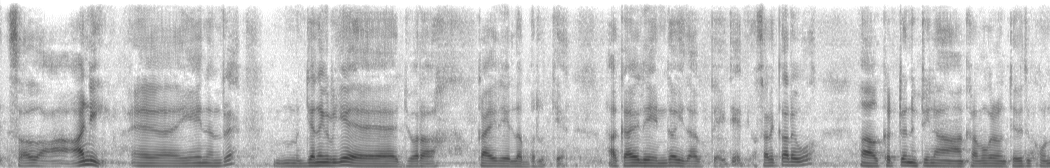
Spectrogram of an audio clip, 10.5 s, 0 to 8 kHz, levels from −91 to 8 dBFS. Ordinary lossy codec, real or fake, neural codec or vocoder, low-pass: none; fake; codec, 16 kHz, 4 kbps, X-Codec, HuBERT features, trained on LibriSpeech; none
